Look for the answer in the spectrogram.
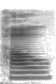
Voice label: "hau2", Taiwanese syllable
